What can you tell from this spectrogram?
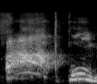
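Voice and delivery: loud high yell then boom; demo kiai shout. Shown as a demonstration. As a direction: shout it like a showy athlete. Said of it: "if I do like".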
